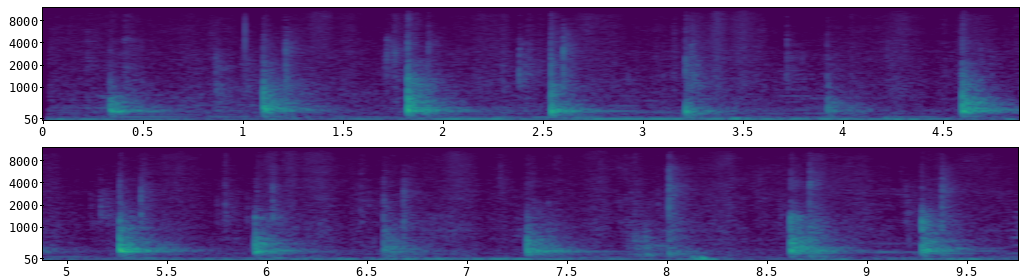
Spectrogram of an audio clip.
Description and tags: Me walking on heels.
Walking, Women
